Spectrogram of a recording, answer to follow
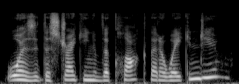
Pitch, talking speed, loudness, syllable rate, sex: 220 Hz, 250 wpm, -18 LUFS, 6.1 syllables/s, female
